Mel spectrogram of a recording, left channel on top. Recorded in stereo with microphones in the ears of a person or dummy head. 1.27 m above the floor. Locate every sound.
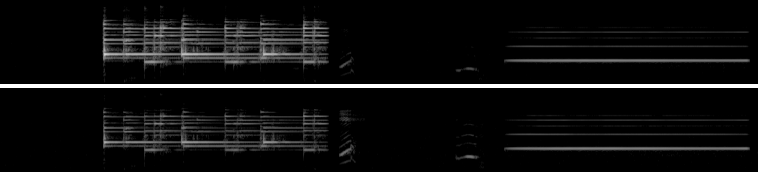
1.0 s a doorbell: 45° left (ahead or behind)
3.4 s a child speaking: 65° right (ahead or behind)
5.0 s a violin: centre (ahead or behind)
